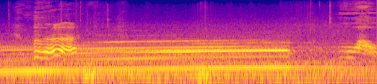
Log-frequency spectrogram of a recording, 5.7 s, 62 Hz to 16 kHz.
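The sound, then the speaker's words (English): A Mercedes 2-liter four-cylinder car engine revs hard, its pitch wavering briefly before holding a loud, steady, buzzing drone for several seconds, then dropping away near the end. “Oh, the 2-liter 4-cylinder is the world's most ubiquitous engine.”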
